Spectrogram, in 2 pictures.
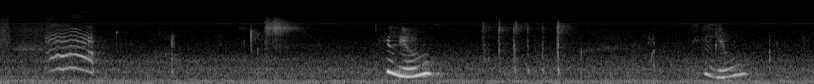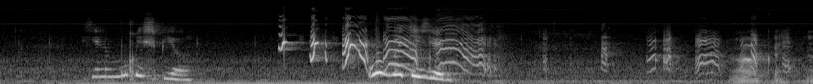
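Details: Five-week-old female Thai Teacup Chihuahua puppy from Hua Hin, Thailand, kept at home: high, thin whining yelps that slide downward, scattered across the recording and bunched near the end, with someone speaking Afrikaans between them.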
